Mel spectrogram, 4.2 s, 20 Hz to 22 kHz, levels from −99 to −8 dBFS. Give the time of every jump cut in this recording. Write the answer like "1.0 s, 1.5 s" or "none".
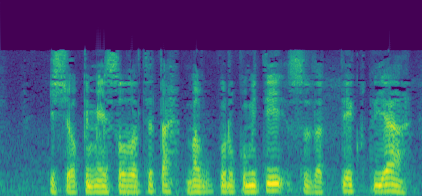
1.8 s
